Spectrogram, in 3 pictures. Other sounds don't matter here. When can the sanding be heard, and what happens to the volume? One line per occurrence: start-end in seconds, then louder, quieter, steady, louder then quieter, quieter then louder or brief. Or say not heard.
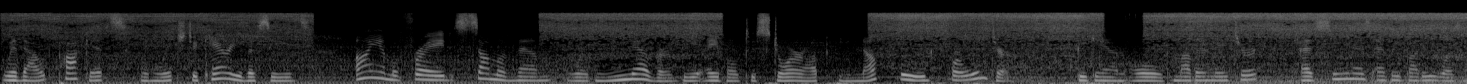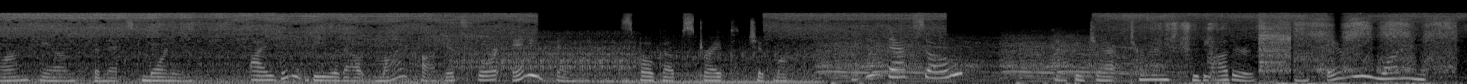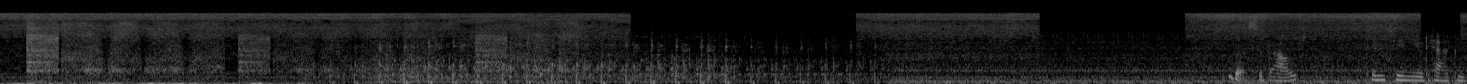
26.1-35.3 quieter.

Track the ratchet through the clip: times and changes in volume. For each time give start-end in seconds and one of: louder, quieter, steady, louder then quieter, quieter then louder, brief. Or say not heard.
not heard.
